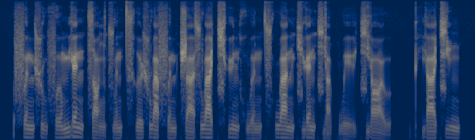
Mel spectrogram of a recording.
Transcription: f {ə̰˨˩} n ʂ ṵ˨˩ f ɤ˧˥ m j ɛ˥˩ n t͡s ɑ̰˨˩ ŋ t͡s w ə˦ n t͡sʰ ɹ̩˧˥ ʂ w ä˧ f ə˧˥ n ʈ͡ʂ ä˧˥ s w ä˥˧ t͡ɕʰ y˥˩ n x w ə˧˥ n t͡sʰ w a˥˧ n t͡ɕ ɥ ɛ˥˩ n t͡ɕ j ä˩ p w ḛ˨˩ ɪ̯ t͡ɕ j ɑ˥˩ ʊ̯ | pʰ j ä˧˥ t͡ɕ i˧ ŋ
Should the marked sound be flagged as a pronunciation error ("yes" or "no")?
yes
